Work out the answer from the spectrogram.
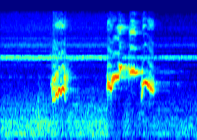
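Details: A red-whiskered bulbul's morning song while practising double notes: one short bubbling note followed by a rapid three-note warbled phrase sliding up and down, over a steady thin high tone.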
